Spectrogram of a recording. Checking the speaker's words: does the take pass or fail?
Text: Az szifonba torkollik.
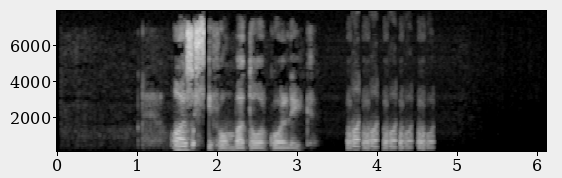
pass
